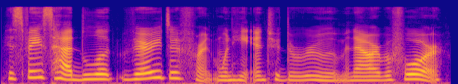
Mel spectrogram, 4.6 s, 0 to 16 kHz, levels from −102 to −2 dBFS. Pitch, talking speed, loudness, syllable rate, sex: 200 Hz, 185 wpm, -18 LUFS, 5.0 syllables/s, female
